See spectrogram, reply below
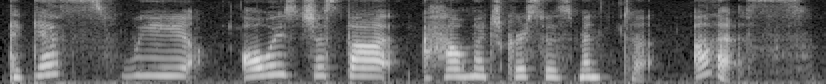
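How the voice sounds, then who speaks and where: A woman's voice: high-pitched, slow, a bit bright. A female performer playing a dramatic, earnest teenage daughter in a radio play, with a girlish manner. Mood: pensive. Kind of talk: old-time radio drama acting.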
